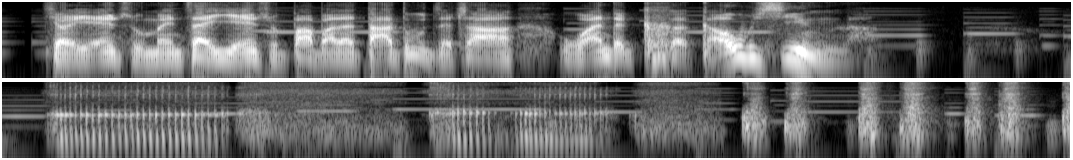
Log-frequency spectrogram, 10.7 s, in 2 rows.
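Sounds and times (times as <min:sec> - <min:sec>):
speech: 0:00.2 - 0:04.4
person imitating loud raspy snoring: 0:05.6 - 0:10.6.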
